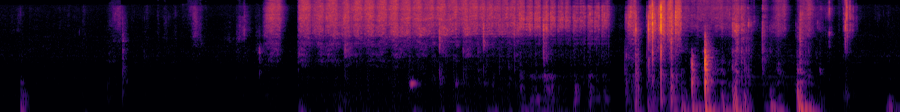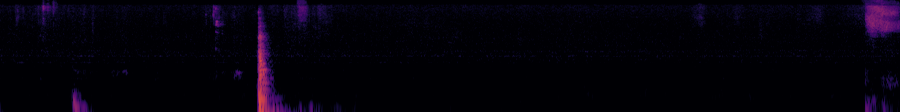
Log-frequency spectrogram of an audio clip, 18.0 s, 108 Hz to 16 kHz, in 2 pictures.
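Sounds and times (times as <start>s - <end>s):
hand sanding: 2.7s - 6.8s.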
